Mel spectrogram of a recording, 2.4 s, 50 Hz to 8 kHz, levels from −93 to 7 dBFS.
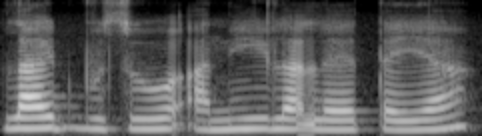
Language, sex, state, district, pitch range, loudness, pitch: Wancho, female, Arunachal Pradesh, Longding, 205-225 Hz, -20 LUFS, 220 Hz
